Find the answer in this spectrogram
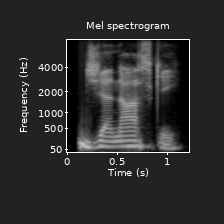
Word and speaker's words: Janoski: Michael Janoski, pronounced Janoski. You're batting 1,000.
